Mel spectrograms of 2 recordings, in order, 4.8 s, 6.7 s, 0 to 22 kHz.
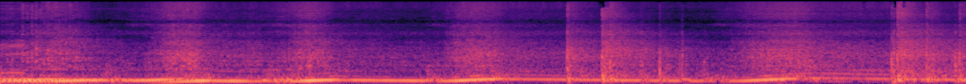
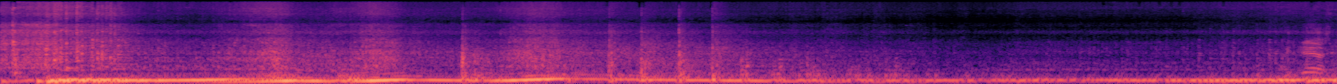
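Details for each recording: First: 1996 Mercruiser 4.3 crank kit on bench test, electric fuel pump drawing from gas can, Mercruiser electronic ignition, cold day with steam in exhaust: engine catches and revs cleanly in repeated smooth blips without knocks; healthy normal running. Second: 1996 MerCruiser 4.3 GM V6 with rebuilt short block and crank kit, on a bench test run; restarted after it died (owner wondered if hot or out of gas): low, uneven revs rising and falling, settling unsteadily; carburetor trash suspected, not confirmed.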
